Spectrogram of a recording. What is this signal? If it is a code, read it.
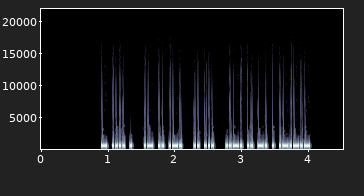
Morse code, heard as a keyed tone, about 41 wpm, 700 Hz. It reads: THE AIR IS FINE.
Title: Sentences from Top 1000 Words - Review Part 1 - 45wpm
